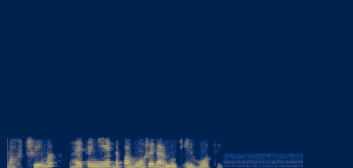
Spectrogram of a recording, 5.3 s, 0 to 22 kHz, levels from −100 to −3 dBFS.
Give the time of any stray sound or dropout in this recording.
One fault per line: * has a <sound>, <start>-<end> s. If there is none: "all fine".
all fine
